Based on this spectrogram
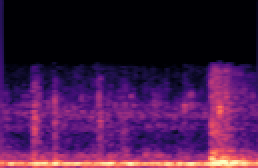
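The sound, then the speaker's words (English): A car engine idles with a steady low rumble, swelling briefly louder near the end as if pulling up. No one speaks. “Looks like Dave Fenton's car. Yeah, that is his car.”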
